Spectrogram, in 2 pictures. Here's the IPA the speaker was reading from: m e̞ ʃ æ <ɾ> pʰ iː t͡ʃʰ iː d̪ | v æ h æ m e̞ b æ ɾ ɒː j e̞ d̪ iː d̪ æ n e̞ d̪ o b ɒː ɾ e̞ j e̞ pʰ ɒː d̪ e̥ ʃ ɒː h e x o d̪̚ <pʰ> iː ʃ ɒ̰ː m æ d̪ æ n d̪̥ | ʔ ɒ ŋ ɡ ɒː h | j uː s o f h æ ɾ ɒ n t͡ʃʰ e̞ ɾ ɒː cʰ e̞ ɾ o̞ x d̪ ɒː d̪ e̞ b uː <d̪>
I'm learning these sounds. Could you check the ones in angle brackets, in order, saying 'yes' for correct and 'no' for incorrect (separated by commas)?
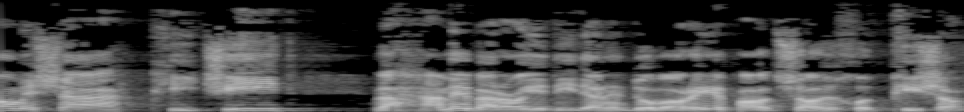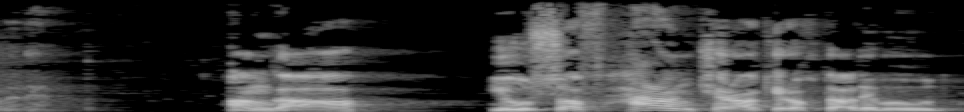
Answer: yes, yes, yes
